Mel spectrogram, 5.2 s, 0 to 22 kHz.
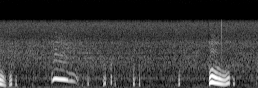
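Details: Both Eurasian eagle-owls back in the German Eifel, 18:47, 11 March 2013; a low arched drawn-out note, several soft taps, then a loud low call wavering up and down.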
